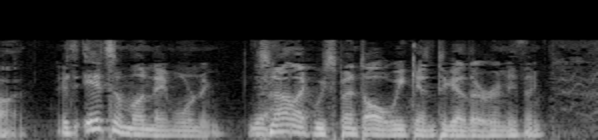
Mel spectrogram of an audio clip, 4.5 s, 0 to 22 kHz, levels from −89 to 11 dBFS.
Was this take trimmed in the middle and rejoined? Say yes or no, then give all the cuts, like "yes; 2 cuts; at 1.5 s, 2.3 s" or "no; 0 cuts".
no; 0 cuts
